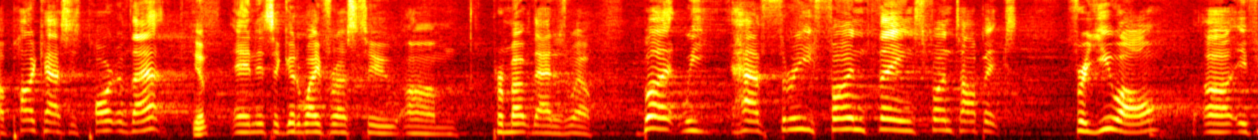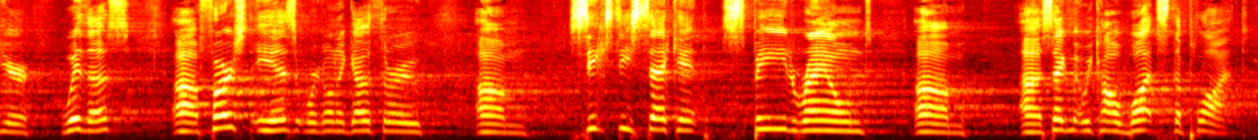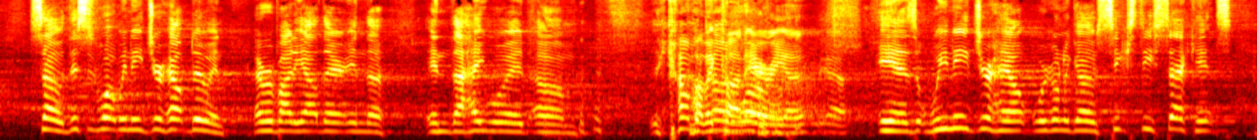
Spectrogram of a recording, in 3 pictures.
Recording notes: Live at Haywood Comic Con 2023. With the help of our live audience.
